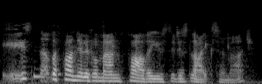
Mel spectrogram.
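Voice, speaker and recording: A breezy, husky young partner. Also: male voice, on the high side, very animated, fast talker, fairly bright tone, full character voice. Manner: breezy, offhand, slightly flustered. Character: breezy young firm partner, casual and a bit careless. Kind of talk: radio drama acting. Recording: dull lo-fi radio recording.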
